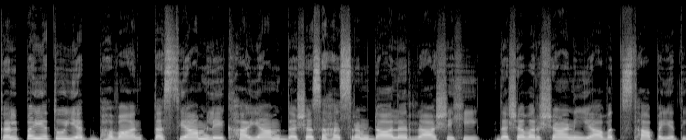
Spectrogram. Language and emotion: Sanskrit, neutral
